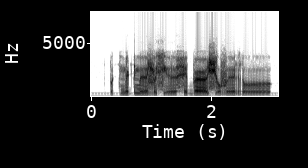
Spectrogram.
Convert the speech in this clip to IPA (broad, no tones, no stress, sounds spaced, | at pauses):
p ɘ k m e ʈ m ɘː ɮ ʊ xʲ ɘː h e b œː ɕ o v ɘː r ʊː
